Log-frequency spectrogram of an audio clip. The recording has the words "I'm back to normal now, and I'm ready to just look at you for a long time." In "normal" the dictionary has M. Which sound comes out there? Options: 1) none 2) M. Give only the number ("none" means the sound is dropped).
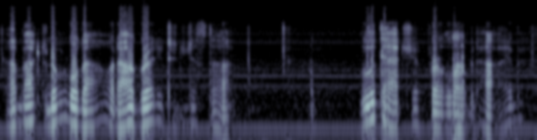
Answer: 1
